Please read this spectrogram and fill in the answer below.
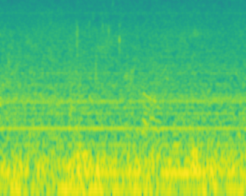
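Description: Room tone in a hall: a steady electrical hum under faint, indistinct voices murmuring in the background.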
